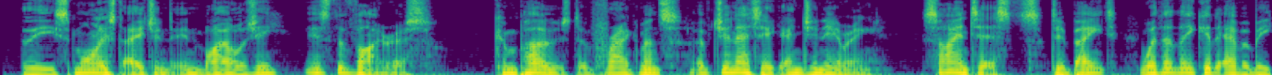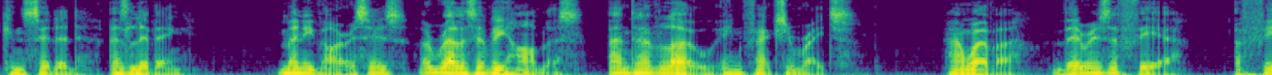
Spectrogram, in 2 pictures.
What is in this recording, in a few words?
UK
